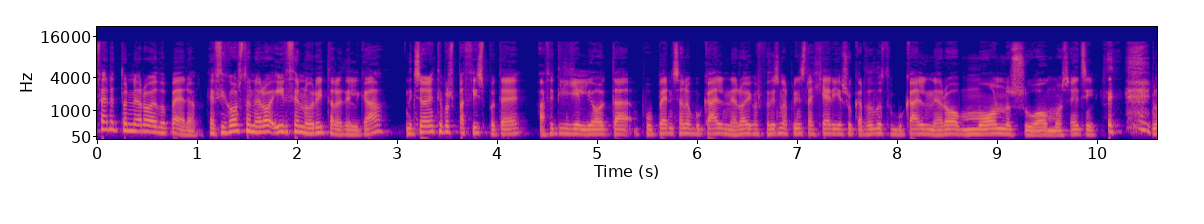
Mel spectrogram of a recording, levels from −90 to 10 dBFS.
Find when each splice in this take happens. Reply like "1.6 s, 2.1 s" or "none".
1.1 s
